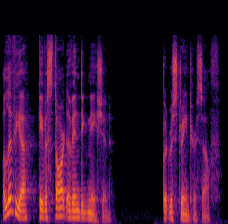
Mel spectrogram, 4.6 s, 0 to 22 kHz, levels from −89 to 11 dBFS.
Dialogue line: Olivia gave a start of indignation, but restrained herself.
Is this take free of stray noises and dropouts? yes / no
yes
